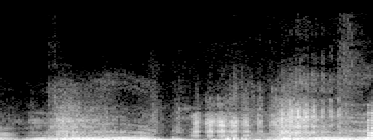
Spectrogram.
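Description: Sheep bleating in the farming video game Lunaria, a couple of wavering, nasal bleats close by over a steady background hum.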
